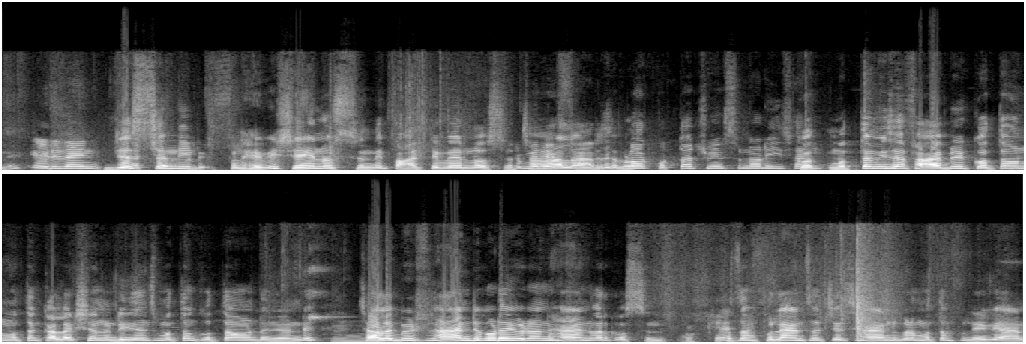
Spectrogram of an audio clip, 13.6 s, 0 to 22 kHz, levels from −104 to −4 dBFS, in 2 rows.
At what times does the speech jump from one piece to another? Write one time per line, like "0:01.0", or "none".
0:01.4

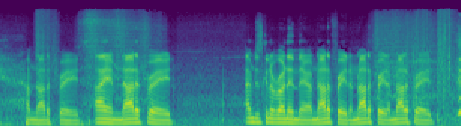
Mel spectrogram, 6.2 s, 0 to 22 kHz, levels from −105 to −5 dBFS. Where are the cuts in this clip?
none

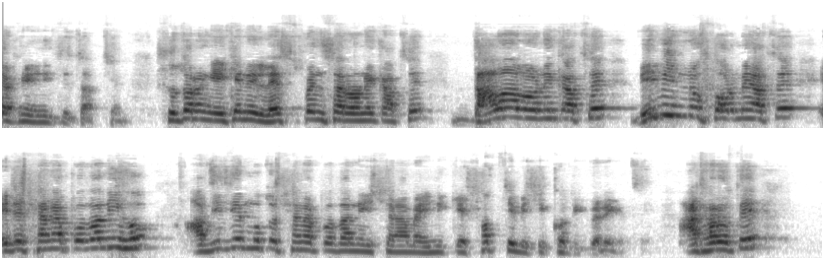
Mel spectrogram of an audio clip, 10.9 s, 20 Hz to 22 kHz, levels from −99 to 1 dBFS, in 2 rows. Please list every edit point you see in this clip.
none

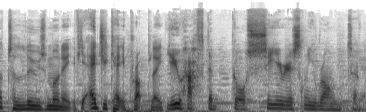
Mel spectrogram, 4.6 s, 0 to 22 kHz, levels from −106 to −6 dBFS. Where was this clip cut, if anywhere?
0:02.0

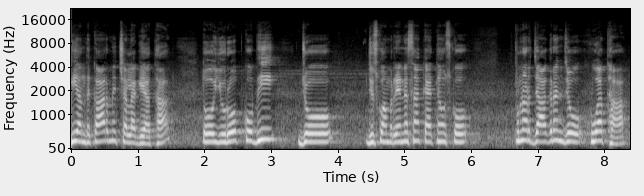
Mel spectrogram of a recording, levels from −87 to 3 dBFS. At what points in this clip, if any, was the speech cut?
none

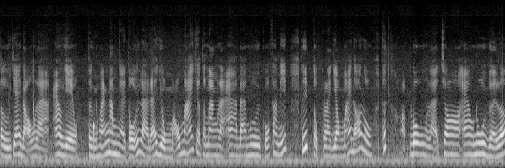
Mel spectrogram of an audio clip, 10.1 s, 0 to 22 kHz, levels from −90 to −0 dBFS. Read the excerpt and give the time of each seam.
0:01.7
0:05.9
0:07.6

